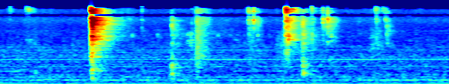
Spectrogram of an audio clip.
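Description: Hand-cranked rotary egg beater whisking cake batter in a metal bowl: a sharp metal clink about a second in and a few lighter clinks near the three-second mark over a faint creaking of the turning beaters.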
